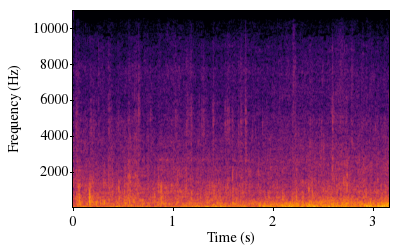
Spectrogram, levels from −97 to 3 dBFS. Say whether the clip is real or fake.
real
